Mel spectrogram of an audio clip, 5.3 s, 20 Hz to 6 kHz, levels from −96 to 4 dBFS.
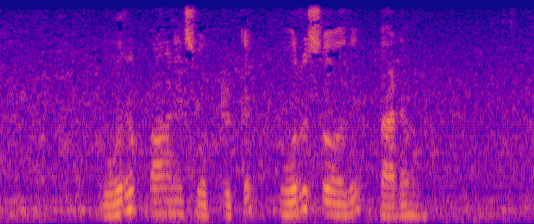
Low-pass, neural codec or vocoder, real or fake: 5.4 kHz; none; real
